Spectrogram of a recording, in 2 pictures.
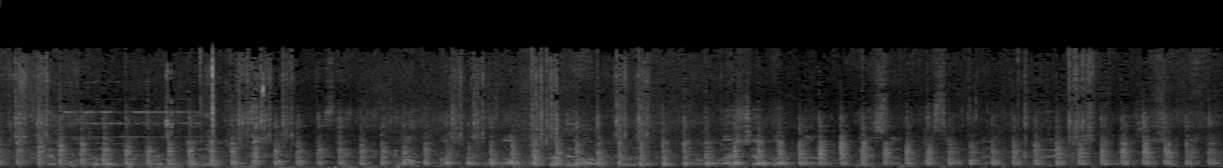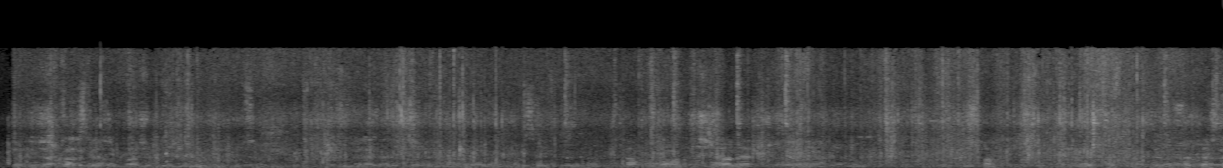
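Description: Indistinct chatter of several people talking at once, growing louder and busier about halfway through.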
